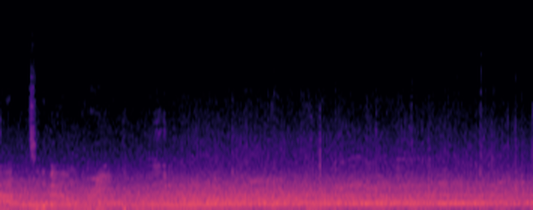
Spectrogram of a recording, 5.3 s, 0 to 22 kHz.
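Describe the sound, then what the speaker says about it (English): Cricket crowd at a women's T20 World Cup match between Sri Lanka and New Zealand, cheering and applauding after a boundary, a dense, steady roar of clapping and voices that stays loud and continuous throughout. "The crowd are really getting quite raucous."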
